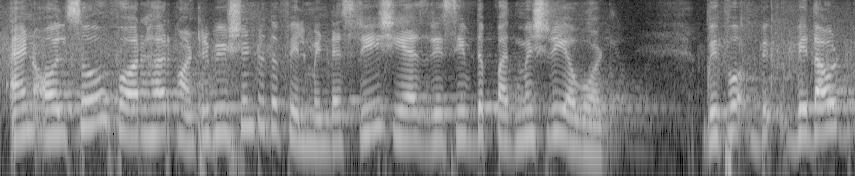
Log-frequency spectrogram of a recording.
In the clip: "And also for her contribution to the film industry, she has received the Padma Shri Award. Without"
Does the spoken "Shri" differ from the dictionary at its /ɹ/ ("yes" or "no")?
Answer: no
